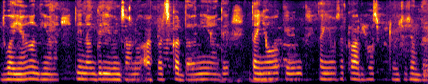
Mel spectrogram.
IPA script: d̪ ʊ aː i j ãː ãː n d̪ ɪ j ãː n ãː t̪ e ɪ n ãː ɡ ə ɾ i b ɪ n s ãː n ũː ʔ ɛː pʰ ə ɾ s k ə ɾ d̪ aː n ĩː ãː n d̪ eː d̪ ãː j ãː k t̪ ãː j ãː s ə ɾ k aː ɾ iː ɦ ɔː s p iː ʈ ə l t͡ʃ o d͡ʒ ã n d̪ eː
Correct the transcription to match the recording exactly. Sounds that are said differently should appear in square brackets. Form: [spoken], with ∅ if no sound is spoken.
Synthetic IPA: d̪ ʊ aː i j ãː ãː n d̪ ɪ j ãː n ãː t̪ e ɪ n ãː ɡ ə ɾ [iː] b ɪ n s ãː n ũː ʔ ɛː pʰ ə ɾ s k ə ɾ d̪ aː n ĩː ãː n d̪ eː [t̪] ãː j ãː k t̪ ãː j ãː s ə ɾ k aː ɾ iː ɦ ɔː s p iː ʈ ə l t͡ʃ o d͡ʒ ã n d̪ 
